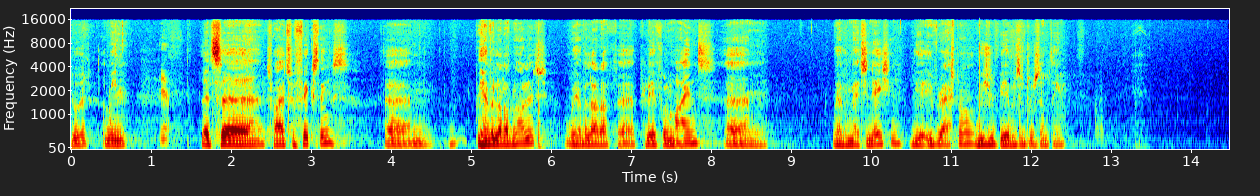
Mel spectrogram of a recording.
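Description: A man talks calmly and with animation close by.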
